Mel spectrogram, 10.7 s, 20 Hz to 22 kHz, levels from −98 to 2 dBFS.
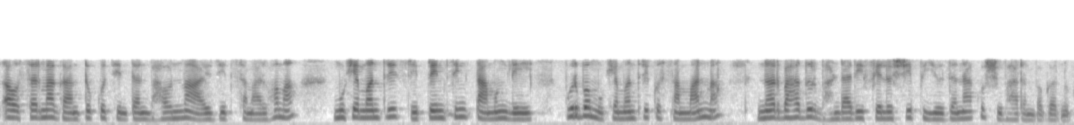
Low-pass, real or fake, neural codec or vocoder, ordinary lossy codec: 3.6 kHz; real; none; none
